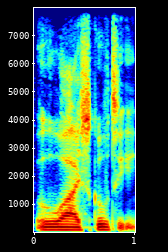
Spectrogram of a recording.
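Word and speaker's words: UY SCUTI: Pronounce the name. Oo. Scooty.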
